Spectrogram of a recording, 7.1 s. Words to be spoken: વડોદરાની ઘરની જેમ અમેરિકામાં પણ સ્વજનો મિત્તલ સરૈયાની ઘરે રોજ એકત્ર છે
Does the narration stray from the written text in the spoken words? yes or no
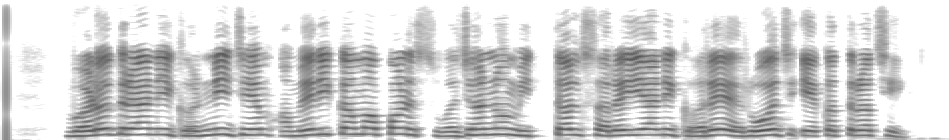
no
